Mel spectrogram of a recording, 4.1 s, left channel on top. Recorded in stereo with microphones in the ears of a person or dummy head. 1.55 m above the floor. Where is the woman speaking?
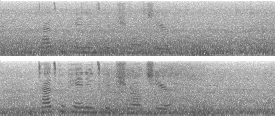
40° right (ahead or behind).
